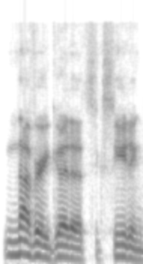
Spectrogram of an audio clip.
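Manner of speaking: usual speaking voice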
